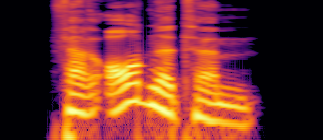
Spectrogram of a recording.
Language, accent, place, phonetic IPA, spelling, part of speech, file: German, Germany, Berlin, [fɛɐ̯ˈʔɔʁdnətəm], verordnetem, adjective, De-verordnetem.ogg
- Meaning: strong dative masculine/neuter singular of verordnet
